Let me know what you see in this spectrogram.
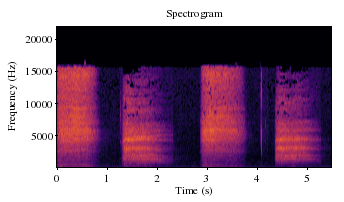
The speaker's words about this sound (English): We're going to stand up and we're going to put one hand on our heart and one hand on our belly, and we're going to breathe. We're going to breathe the air around us. Okay, ready?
